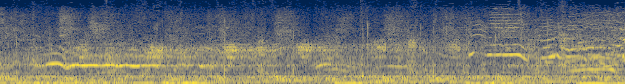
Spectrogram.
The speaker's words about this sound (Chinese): 前面的群众又多起来了，很多人在旁边加油。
